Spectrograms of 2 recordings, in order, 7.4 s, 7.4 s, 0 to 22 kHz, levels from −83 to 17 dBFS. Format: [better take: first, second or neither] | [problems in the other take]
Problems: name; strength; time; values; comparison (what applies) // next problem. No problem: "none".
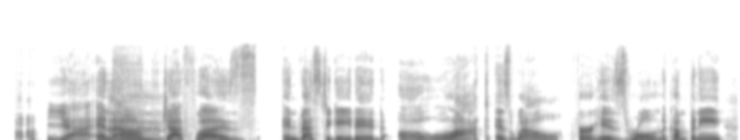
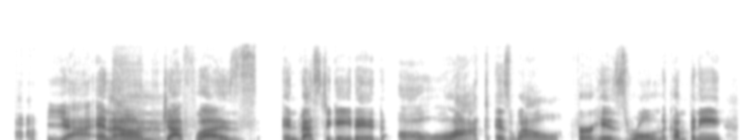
first | thin; very slightly; fading below 400 Hz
